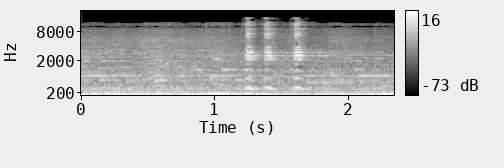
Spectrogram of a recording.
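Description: Three quick high beeps of a small vehicle horn, about a second in, over a steady low rumble and background music.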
